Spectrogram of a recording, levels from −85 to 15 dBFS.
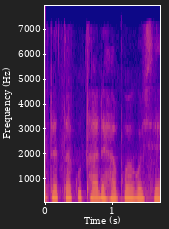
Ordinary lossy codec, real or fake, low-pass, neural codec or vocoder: AAC, 32 kbps; real; 7.2 kHz; none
